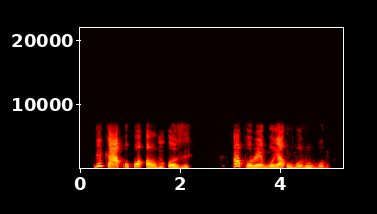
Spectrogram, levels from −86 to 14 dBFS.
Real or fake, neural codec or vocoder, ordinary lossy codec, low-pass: real; none; Opus, 24 kbps; 7.2 kHz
